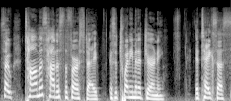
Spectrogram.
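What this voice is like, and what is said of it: Put-on generic Irish accent. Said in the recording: “What accent are you doing? ... Midlands Island. ... Tullamore. ... You're not, though. It's creepy ... It's like every Irish accent all in one, but it doesn't make it, it's not specific enough.”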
